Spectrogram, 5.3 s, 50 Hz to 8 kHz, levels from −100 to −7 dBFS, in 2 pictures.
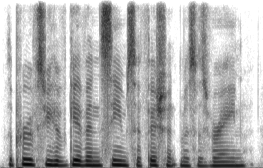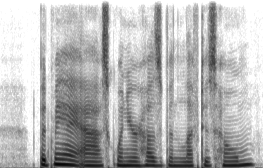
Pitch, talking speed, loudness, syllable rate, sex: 195 Hz, 215 wpm, -19 LUFS, 5.1 syllables/s, female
